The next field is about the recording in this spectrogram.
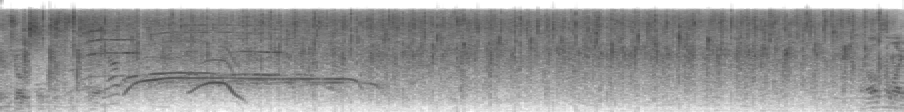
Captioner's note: cheers and applauds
